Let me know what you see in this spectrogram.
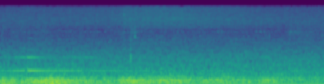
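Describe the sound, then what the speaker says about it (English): Rain and rolling thunder in the ecological strategy game Terra Nil, deep rumbles swelling and fading over a soft, steady patter of falling rain, with a faint tone at the start and no voices. "Here we go. It starts raining."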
